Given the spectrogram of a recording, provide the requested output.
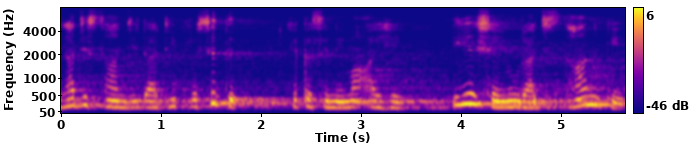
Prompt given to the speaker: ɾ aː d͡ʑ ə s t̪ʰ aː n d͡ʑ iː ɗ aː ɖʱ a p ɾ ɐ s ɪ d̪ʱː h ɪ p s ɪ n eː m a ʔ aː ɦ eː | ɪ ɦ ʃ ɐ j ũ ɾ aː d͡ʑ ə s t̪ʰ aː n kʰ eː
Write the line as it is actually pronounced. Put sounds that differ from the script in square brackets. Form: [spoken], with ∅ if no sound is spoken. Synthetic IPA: ɾ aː d͡ʑ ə s t̪ʰ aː n d͡ʑ iː ɗ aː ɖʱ [i] p ɾ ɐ s ɪ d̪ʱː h ɪ [k] s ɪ n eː m a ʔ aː ɦ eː | ɪ ɦ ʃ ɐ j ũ ɾ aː d͡ʑ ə s t̪ʰ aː n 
